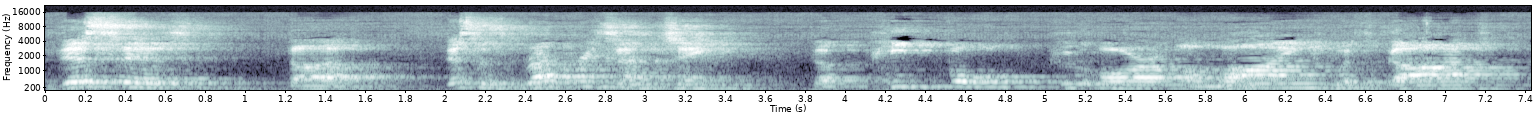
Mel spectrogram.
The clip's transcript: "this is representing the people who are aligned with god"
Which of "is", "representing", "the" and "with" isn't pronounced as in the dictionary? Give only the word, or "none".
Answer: none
